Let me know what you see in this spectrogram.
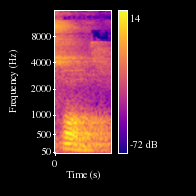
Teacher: Makhrajnya Bapak Ibu terletak di ujung lidah dengan gigi bawah seri bawah. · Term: shad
